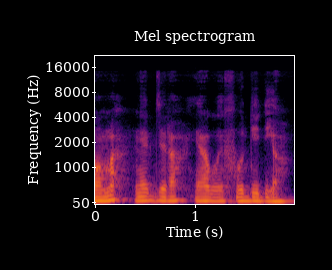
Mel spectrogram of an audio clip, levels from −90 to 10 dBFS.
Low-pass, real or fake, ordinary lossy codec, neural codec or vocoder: 14.4 kHz; fake; Opus, 64 kbps; codec, 32 kHz, 1.9 kbps, SNAC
